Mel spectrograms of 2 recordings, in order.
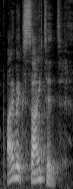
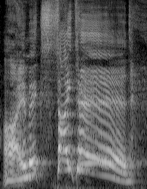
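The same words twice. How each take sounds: First: It is said with plain, normal intonation. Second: It is said with exaggerated, over-the-top intonation. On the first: "Just say it normally" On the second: "you don't have to go over the top with your intonation"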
